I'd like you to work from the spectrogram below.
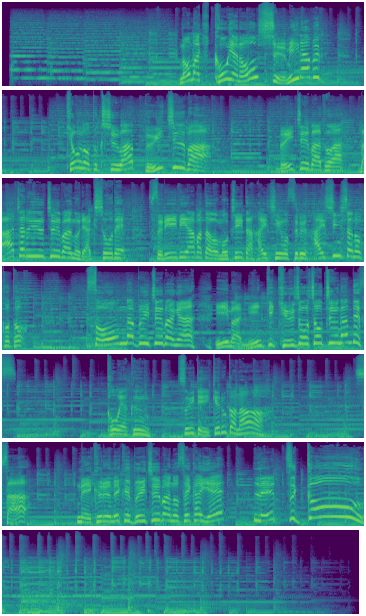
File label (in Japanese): ナレーション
